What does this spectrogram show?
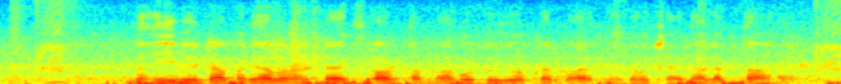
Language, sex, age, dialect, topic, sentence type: Hindi, male, 25-30, Marwari Dhudhari, banking, statement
